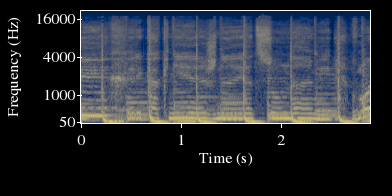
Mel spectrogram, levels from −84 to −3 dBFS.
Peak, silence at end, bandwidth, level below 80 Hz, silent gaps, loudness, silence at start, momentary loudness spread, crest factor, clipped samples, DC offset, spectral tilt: -10 dBFS; 0 s; 19 kHz; -28 dBFS; none; -24 LUFS; 0 s; 3 LU; 12 dB; under 0.1%; under 0.1%; -5.5 dB/octave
